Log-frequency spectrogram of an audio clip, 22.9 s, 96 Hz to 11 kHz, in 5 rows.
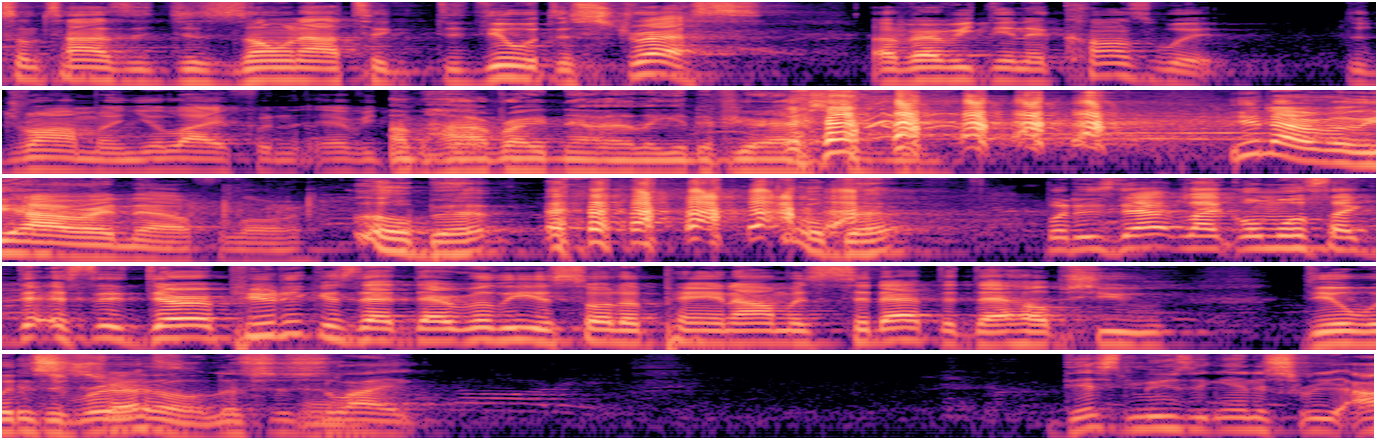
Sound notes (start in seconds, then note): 7.2 laughter; 7.7 audience cheering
